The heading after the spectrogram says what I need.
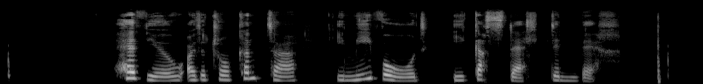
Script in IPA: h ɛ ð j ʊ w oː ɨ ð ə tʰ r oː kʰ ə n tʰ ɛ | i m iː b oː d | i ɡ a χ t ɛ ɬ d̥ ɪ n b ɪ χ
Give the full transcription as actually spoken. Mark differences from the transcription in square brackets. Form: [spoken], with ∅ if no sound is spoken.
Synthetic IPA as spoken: h ɛ ð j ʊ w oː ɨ ð ə tʰ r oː kʰ ə n tʰ [a] | i m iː [v] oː d | i ɡ a [s] t ɛ ɬ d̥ ɪ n b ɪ χ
